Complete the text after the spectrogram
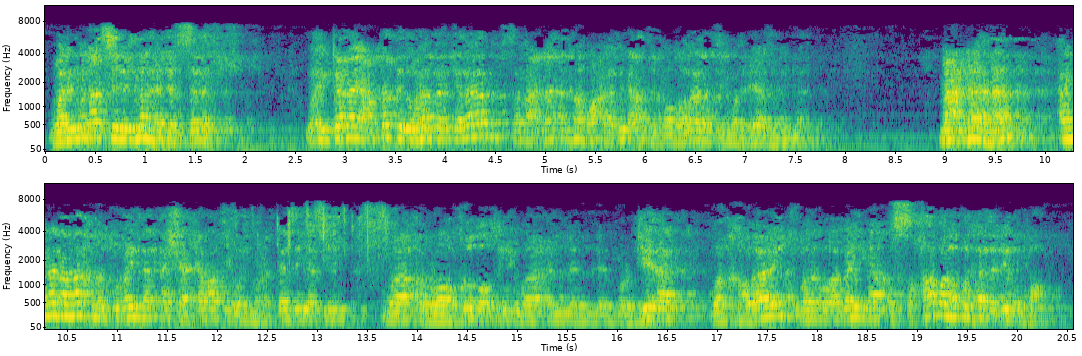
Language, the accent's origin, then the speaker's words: Arabic; Mansoura, Dakahlia, Egypt; يعني عندنا في المنصورة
